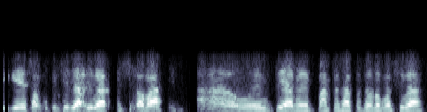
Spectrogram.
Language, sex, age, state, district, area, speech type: Odia, female, 60+, Odisha, Angul, rural, conversation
